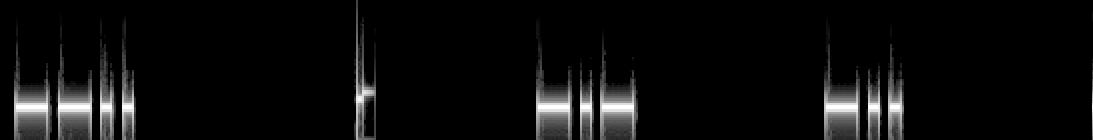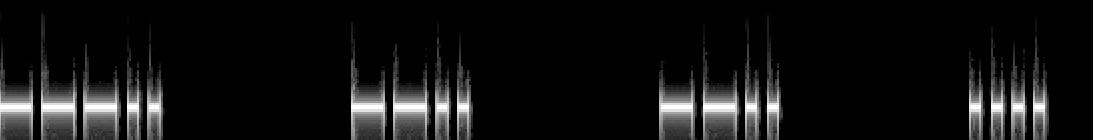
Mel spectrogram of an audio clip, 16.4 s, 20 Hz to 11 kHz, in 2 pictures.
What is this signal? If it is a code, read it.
Morse code, heard as a keyed tone, about 15 wpm, spaced as for 5 wpm, 700 Hz. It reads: Z KD8ZZH
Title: USA Call Signs - 6 Characters - 6x Character Spacing - 15wpm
